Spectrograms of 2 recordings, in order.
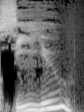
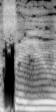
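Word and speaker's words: Cei-U: See you? – Say you is how it was always pronounced.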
